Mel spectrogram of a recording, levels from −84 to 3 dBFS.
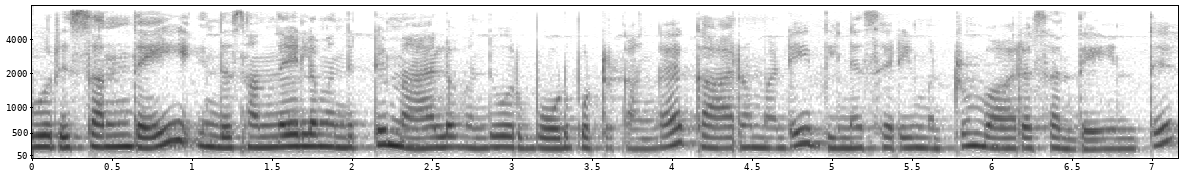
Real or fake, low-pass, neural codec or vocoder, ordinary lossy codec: real; 7.2 kHz; none; none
